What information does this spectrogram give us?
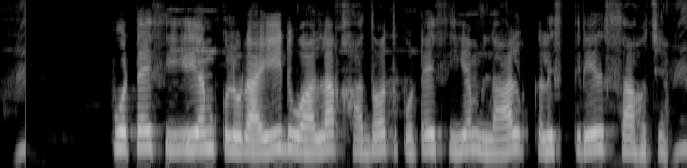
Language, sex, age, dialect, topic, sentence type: Magahi, female, 18-24, Northeastern/Surjapuri, agriculture, statement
